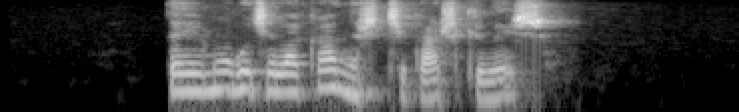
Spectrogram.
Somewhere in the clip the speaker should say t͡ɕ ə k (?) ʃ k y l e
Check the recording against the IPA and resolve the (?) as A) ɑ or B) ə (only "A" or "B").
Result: A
